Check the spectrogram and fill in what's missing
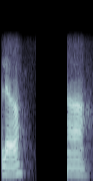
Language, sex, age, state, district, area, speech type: Malayalam, male, 18-30, Kerala, Wayanad, rural, conversation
